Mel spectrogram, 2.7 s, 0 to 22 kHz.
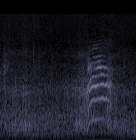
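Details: Miss Masala, a 7-year-old domestic medium hair house cat, meows at 3:30 am demanding to be patted; a single short harmonic meow rises then falls late in the clip over quiet indoor room noise.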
